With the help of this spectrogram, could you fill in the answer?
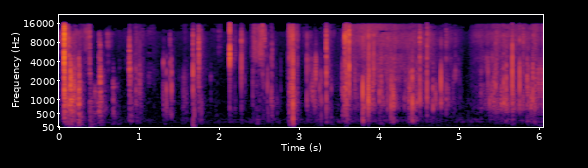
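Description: A page of a crinkly, water-damaged paper magazine is turned, then long nails rub and scratch across its wavy pages. Dense bursts of dry crinkling and crackling rustle come in quick, uneven clusters, bright and papery with almost no low end. Each sound stops short, with no ring.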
